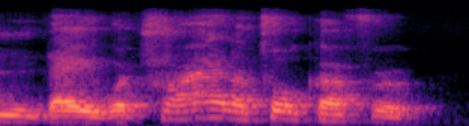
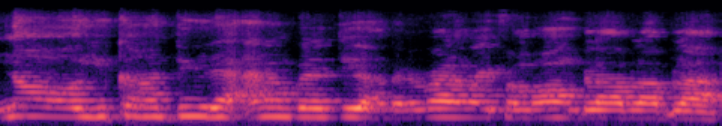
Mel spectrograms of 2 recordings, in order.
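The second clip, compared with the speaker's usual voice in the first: high-pitched protesting scream; 7 semitones higher, 3 dB quieter than usual. Retelling a childhood argument with his mum: retelling his own screaming. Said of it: "I remember I was screaming".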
